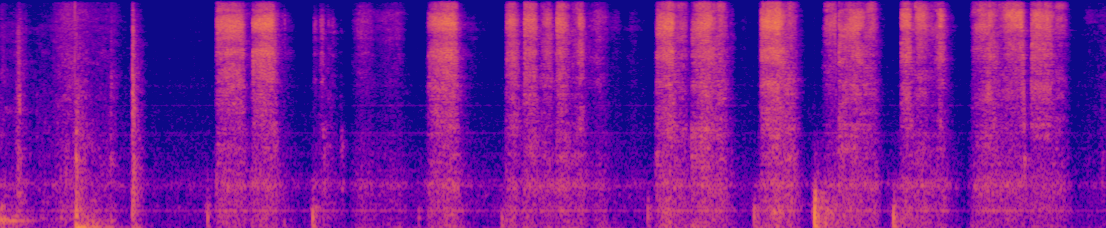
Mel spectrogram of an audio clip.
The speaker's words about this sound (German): Und diese zwei Punkte, die werde ich einmal mit dem Stift hier an das Whiteboard malen.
